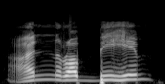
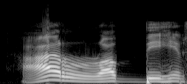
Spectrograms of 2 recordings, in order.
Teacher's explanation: So this noon is gone. Noon is gone. There's no nasal sound at all. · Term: idgham bila gunna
